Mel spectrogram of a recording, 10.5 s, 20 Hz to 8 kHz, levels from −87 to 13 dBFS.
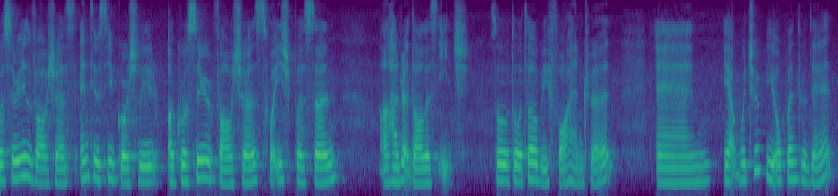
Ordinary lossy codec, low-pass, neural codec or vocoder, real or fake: none; none; codec, 16 kHz, 8 kbps, FunCodec, trained on Chinese and English, 25 frames a second; fake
